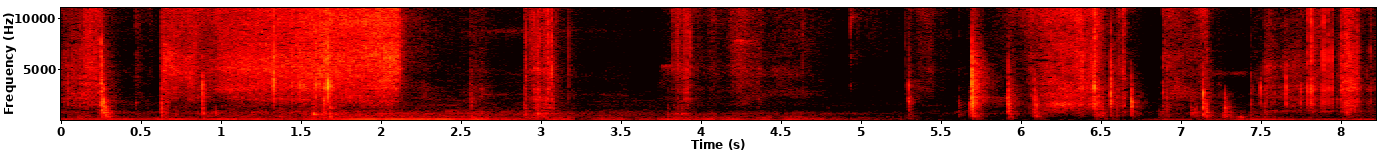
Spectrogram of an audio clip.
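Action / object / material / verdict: scrape / paper pages of a hardcover book / paper / none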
